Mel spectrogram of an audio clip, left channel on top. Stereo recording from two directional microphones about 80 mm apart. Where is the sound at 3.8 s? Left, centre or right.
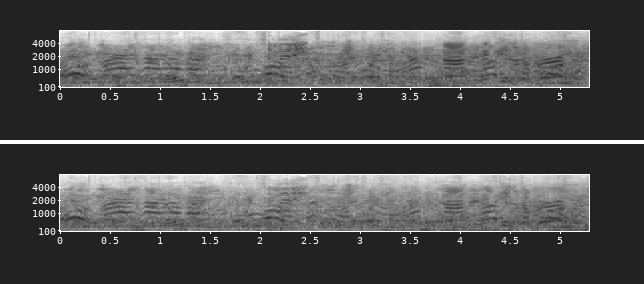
Left.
